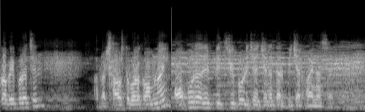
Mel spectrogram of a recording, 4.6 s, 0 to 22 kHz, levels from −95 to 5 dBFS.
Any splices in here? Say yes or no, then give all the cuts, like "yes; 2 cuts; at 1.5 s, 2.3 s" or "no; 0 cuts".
yes; 1 cut; at 2.1 s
